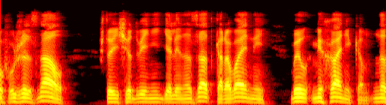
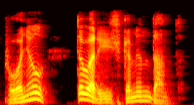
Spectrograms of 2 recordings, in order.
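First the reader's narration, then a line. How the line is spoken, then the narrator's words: Embarrassed mumble. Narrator (Russian): смущенно пробормотал каравайный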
